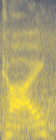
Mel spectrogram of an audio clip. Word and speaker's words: Kai: Putting a lap on Kai Bomberry, and Blake Bomberry messaged me to say indeed it is Kai, pronounced like pie, because that was the easiest way to get you to understand.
